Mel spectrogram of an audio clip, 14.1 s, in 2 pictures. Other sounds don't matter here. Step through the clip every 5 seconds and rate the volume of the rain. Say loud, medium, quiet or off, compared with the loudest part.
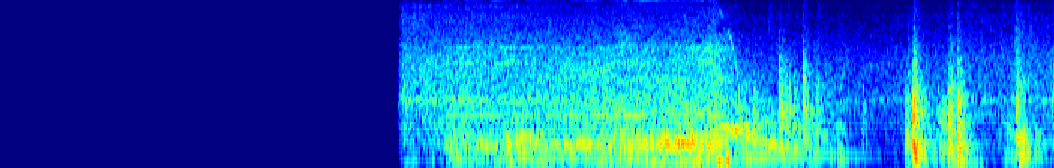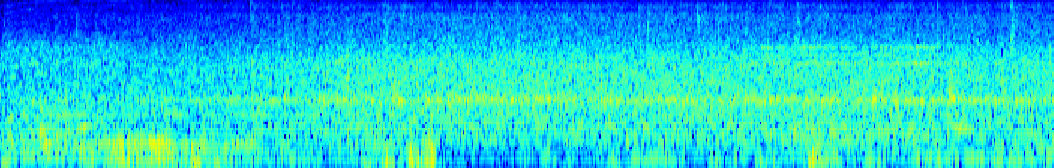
medium, medium, loud.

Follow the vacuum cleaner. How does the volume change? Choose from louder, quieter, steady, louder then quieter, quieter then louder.
quieter.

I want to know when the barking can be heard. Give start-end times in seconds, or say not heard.
not heard.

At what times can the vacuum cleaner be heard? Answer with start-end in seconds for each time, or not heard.
3.0-14.0.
